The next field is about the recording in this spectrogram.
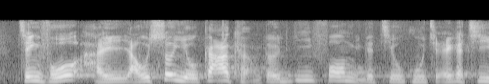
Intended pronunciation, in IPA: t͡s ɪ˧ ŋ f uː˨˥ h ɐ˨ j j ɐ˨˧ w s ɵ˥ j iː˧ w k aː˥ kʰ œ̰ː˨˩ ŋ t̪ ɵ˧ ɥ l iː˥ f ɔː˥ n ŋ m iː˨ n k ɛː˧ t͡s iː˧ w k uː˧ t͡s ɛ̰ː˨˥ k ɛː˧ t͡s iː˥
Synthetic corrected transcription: t͡s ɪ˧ ŋ f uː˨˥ h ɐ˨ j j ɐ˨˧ w s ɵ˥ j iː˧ w k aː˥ kʰ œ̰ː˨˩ ŋ t̪ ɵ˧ ɥ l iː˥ f ɔː˥ ŋ m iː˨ n k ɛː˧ t͡s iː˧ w k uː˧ t͡s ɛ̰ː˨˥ k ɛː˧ t͡s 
